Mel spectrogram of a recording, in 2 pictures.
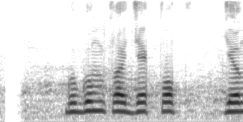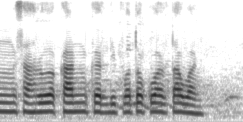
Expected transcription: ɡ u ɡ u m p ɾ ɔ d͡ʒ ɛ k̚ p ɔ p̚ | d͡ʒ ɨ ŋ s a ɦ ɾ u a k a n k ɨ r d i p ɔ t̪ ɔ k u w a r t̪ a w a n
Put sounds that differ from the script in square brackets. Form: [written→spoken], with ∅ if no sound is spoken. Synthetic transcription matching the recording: ɡ u ɡ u m p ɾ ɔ d͡ʒ ɛ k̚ p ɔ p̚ | d͡ʒ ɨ ŋ s a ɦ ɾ u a k a n k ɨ r d i p ɔ t̪ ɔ k u w a r t̪ a w a n

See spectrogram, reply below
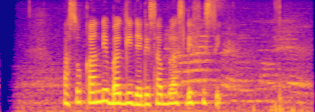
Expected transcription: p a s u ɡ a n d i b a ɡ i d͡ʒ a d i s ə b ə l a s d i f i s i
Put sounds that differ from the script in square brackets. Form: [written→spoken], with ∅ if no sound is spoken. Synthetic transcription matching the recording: p a s u [ɡ→k] a n d i b a ɡ i d͡ʒ a d i s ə b ə l a s d i f i s i

